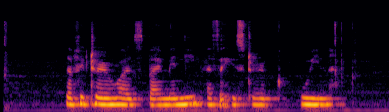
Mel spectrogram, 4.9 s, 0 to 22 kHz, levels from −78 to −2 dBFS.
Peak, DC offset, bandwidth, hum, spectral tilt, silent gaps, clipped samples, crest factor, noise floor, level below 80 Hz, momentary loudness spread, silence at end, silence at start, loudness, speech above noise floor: -8 dBFS; under 0.1%; 11.5 kHz; none; -7 dB/octave; none; under 0.1%; 14 dB; -56 dBFS; -52 dBFS; 10 LU; 0.55 s; 0.05 s; -21 LUFS; 36 dB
